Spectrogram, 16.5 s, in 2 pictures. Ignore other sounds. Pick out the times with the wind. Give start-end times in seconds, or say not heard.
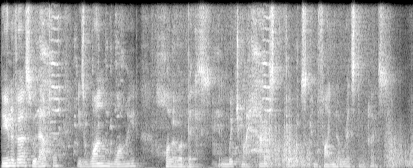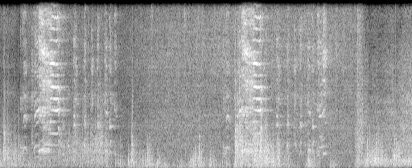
4.8-16.4.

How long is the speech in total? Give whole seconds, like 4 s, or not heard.
8 s.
